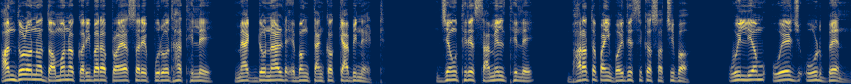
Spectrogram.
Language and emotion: Odia, neutral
